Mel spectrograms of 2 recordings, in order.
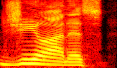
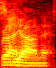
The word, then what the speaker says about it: Giannis: yanis onto TMO not gianis Chris Andrew I pronounced the Greek name right our sports book director is Greek so uh I got lectured when I said gianis it's Yan Jan yes yes jannis speaking of Giannis an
